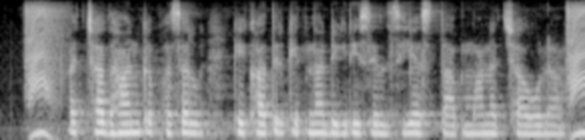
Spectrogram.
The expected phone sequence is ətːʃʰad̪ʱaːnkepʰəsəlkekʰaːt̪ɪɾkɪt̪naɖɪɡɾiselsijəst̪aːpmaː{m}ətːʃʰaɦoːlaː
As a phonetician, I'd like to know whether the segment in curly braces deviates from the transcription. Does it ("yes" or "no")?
yes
